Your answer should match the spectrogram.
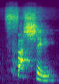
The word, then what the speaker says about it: fâché: There is no difference in the pronunciation, but of course, while writing, it makes a difference. Male will write the first one and female will write the second one with an extra E.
